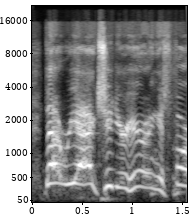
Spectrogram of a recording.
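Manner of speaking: high-pitched commentator's hype call; Shivani impression. Podcaster re-enacts commentator over a silent crowd, high mock hype. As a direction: pitch it up like an excited announcer. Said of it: "like Shivani pointing".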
